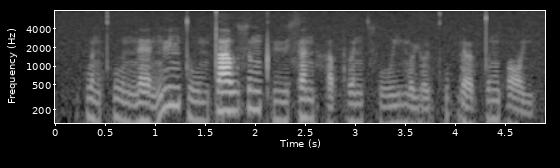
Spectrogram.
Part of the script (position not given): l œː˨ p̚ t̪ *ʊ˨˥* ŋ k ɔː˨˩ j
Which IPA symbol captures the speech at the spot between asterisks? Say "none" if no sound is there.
ʊ˥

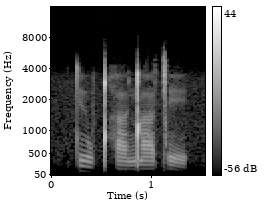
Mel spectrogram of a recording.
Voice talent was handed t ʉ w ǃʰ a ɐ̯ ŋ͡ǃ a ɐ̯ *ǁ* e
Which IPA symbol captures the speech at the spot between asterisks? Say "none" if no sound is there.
ǀ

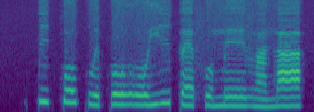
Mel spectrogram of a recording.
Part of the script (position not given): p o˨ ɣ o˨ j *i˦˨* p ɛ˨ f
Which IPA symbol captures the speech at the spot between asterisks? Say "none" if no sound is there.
i˦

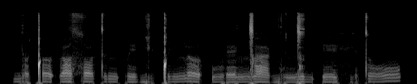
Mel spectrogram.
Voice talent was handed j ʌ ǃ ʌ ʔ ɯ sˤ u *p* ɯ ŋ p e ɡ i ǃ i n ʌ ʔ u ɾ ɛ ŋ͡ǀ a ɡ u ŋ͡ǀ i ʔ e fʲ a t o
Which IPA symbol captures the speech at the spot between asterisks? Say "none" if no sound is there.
t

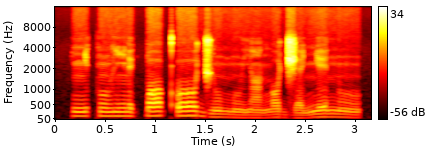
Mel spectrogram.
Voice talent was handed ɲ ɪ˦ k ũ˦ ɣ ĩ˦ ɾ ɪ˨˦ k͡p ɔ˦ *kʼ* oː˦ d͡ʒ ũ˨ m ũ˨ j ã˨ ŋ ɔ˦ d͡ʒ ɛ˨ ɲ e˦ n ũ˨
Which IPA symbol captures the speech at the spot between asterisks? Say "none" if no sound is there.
kʼ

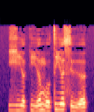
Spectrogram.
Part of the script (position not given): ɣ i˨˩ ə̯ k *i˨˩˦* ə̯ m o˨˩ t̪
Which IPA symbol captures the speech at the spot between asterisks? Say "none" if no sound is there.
i˨˩˦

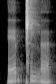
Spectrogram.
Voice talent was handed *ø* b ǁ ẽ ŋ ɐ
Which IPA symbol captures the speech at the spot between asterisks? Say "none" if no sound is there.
ɛ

